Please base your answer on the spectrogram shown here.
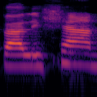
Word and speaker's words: Ballyshane: images there, the website, while the house is pronounced Ballyshane, it's actually spelt as Ballyshane House.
